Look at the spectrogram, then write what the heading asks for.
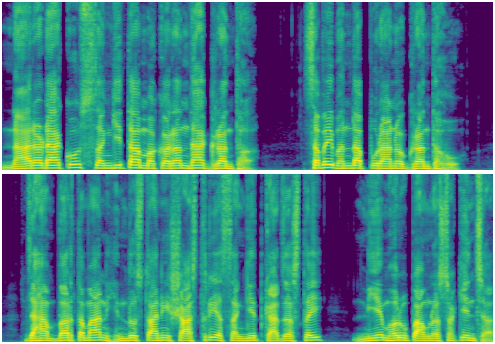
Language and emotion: Nepali, neutral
